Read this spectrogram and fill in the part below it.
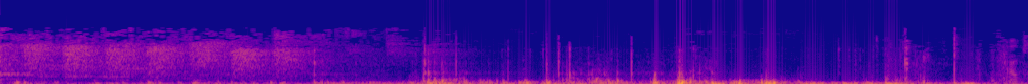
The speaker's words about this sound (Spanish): y demos un aplauso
